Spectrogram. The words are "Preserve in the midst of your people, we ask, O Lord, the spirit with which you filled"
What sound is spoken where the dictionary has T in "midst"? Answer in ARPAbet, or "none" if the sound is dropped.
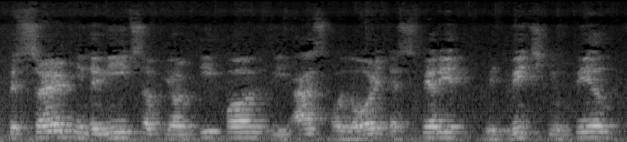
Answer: none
